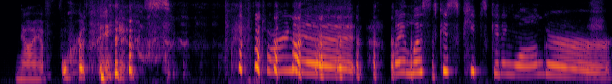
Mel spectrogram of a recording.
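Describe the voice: A woman whines in a put-on character voice with a whiny tone and an extremely high pitch. She speaks at a very slow pace.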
